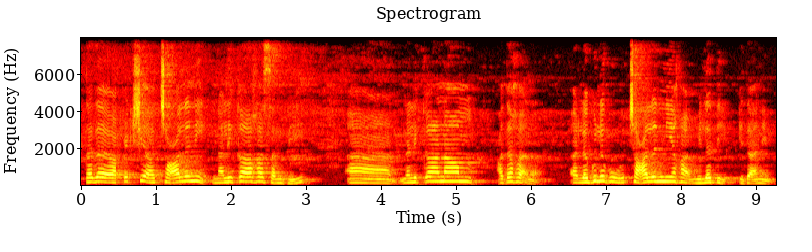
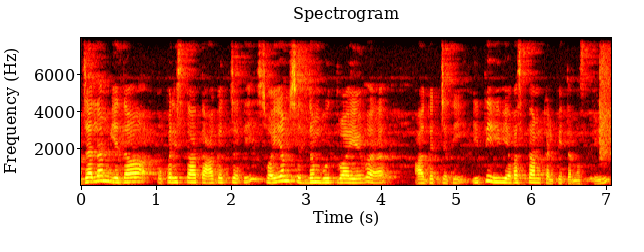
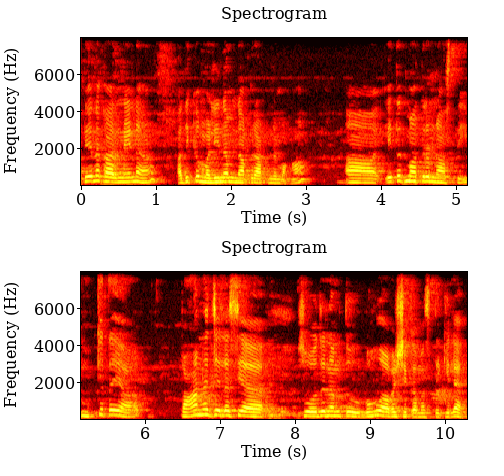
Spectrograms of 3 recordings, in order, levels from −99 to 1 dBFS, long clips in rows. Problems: none marked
